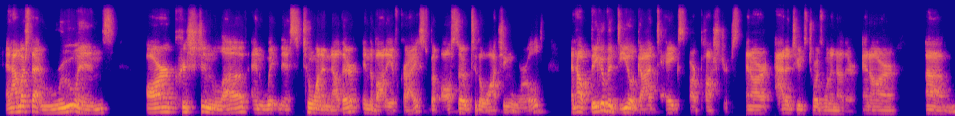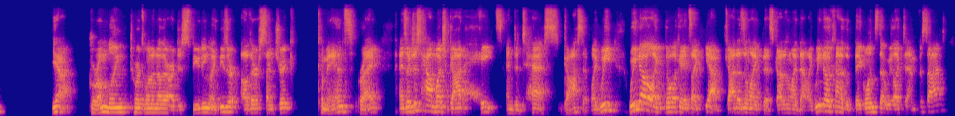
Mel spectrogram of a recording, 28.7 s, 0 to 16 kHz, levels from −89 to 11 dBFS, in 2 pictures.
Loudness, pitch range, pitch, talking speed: -17 LUFS, 110-140 Hz, 125 Hz, 205 wpm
